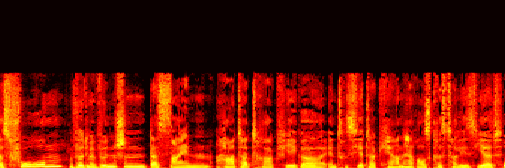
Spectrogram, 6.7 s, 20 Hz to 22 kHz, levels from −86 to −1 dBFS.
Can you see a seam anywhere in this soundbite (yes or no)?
yes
